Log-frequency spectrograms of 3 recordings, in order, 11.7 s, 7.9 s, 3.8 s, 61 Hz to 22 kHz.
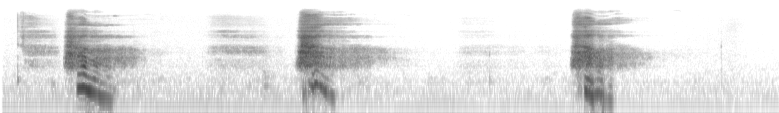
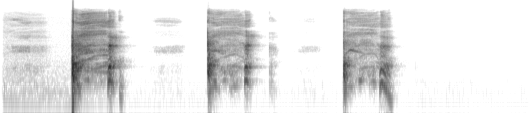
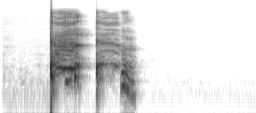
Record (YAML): exhalation_length: 11.7 s
exhalation_amplitude: 13369
exhalation_signal_mean_std_ratio: 0.33
three_cough_length: 7.9 s
three_cough_amplitude: 32768
three_cough_signal_mean_std_ratio: 0.23
cough_length: 3.8 s
cough_amplitude: 32768
cough_signal_mean_std_ratio: 0.35
survey_phase: beta (2021-08-13 to 2022-03-07)
age: 45-64
gender: Female
wearing_mask: 'No'
symptom_none: true
smoker_status: Never smoked
respiratory_condition_asthma: false
respiratory_condition_other: false
recruitment_source: REACT
submission_delay: 2 days
covid_test_result: Negative
covid_test_method: RT-qPCR
influenza_a_test_result: Negative
influenza_b_test_result: Negative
